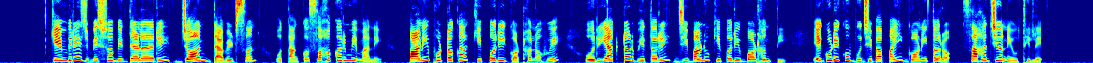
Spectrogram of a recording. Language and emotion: Odia, neutral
